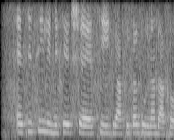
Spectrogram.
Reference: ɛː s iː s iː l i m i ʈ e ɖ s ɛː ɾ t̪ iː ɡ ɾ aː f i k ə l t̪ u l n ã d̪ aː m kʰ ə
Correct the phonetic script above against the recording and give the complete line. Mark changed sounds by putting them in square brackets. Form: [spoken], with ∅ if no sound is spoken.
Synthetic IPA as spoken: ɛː s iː s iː l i m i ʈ e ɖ [ʃ] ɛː ɾ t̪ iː ɡ ɾ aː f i k ə l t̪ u l n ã d̪ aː [∅] kʰ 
